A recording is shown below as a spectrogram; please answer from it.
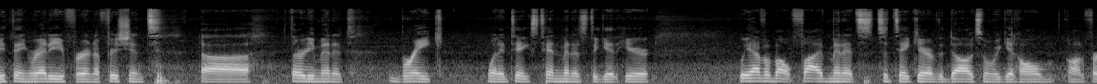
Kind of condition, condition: fault, sounds in the background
